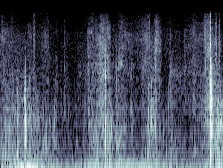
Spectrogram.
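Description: Paper pages in a ring binder being leafed through close to a desk microphone: irregular rustles and short crackles, the strongest just after the start, over a steady low hum.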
